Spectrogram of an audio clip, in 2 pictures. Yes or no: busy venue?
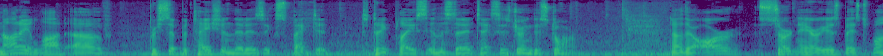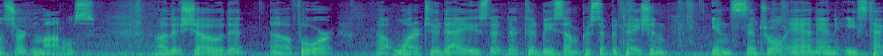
yes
